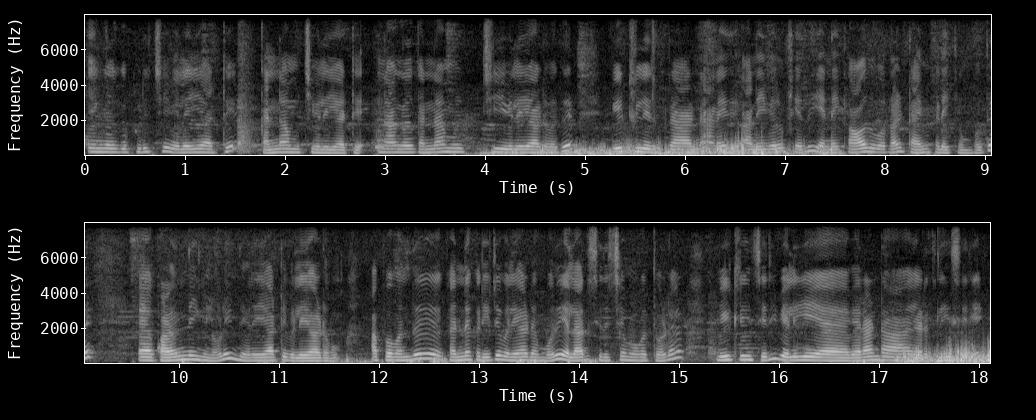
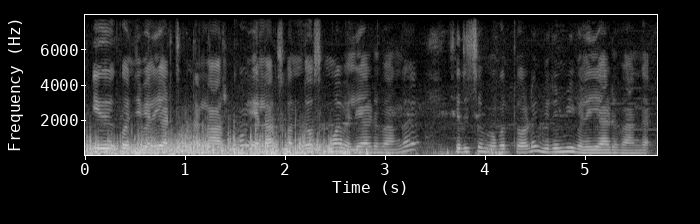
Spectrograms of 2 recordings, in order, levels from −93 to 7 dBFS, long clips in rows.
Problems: constant background noise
